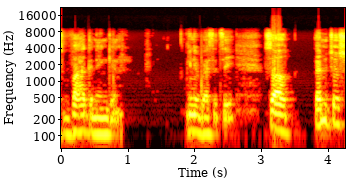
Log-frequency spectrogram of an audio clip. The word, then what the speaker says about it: Wageningen: University by the way the W is pronounced as V so it's vagan University so let me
